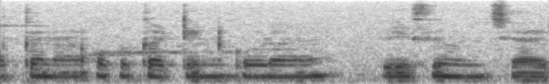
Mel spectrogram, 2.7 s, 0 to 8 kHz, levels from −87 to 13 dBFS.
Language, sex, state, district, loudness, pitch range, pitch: Telugu, female, Andhra Pradesh, Chittoor, -17 LUFS, 185-195 Hz, 185 Hz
